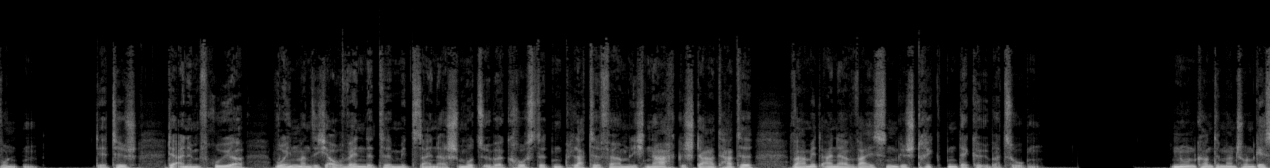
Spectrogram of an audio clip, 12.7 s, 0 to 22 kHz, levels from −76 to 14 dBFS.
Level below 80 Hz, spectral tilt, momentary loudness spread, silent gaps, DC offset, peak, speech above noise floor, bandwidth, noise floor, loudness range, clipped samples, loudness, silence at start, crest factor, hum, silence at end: -32 dBFS; -6.5 dB/octave; 8 LU; 10.85-11.33 s; under 0.1%; 0 dBFS; 33 dB; 16.5 kHz; -50 dBFS; 3 LU; under 0.1%; -18 LUFS; 0 s; 18 dB; none; 0 s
